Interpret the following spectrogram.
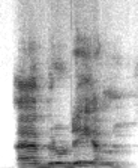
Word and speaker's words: Brodén: How do you pronounce it? Brodén.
